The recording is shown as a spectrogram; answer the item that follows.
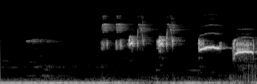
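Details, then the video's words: Orange-headed thrush song used as a lure to get a caged bird singing: a faint whistle, then short high chirps building into louder slurred whistled notes, with a low steady hum underneath. "PANCINGAN ANIS MERAH biar bunyi NYAUT JADI GACOR NGEPLONG ampuh buat terapi macet bunyi"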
